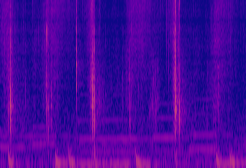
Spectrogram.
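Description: A tape-covered paper squishy being squeezed by hand, the taped paper crinkling in a few short crackles, over soft background music.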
